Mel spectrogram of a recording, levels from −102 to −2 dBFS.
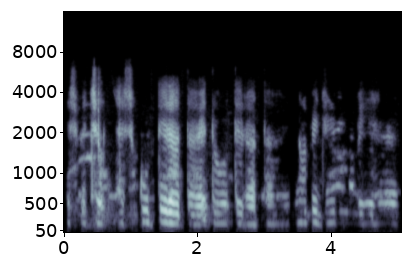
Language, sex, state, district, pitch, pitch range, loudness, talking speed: Hindi, female, Bihar, Lakhisarai, 175 Hz, 165-195 Hz, -26 LUFS, 155 wpm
